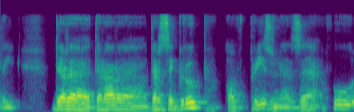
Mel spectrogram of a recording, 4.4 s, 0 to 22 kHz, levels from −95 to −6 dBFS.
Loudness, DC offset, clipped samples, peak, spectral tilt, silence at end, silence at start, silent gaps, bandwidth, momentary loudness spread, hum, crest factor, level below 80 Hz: -24 LUFS; under 0.1%; under 0.1%; -8 dBFS; -6 dB/octave; 0 s; 0 s; none; 13 kHz; 14 LU; none; 16 dB; -68 dBFS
